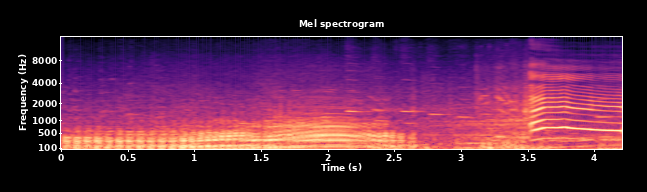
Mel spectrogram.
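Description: Sport motorcycle engines running, with one revved briefly up and back down about halfway through. Near the end a louder engine note cuts in and falls steadily in pitch.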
